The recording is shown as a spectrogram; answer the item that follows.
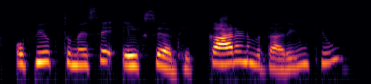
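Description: In a dry, close recording with no echo, a woman talks at a moderate pace in a high pitch, her tone animated and her intonation lively. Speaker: music teacher. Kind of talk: online exam-prep class.

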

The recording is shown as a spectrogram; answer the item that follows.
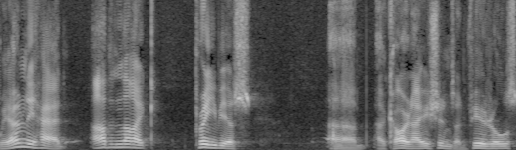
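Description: A man speaks in a dark, mellow tone. His intonation is lively. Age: 90s. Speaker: war veteran. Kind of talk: interview testimony. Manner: halting. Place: hall. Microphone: lapel.

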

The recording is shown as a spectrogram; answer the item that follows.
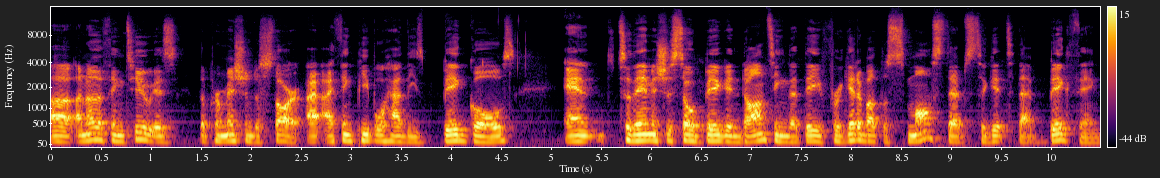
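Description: At a moderate pace, a man with a fairly low pitch and fairly even intonation speaks in a plain, everyday voice. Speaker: podcast co-host. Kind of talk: casual interview. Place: studio. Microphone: studio mic.

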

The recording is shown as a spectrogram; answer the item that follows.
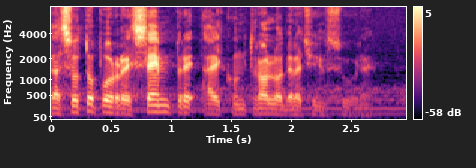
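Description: Music plays in the background. A man talks at a moderate pace with lively intonation. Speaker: documentary narrator. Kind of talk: scripted historical documentary narration, measured and authoritative. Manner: formal; steady, even-paced, didactic. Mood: serious, measured.

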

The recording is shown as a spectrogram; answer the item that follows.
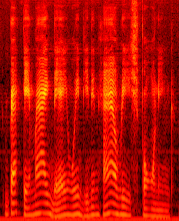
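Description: A man uses a put-on character voice at a fairly slow pace. Clear background noise is present.

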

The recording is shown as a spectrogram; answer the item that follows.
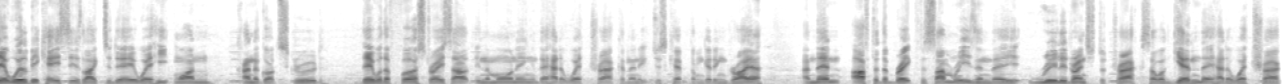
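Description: A man speaks at a fairly quick pace in a bright, sharp tone with fairly even intonation. The sound is dry with no echo, over light background noise. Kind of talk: interview answer. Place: tent. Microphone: handheld.

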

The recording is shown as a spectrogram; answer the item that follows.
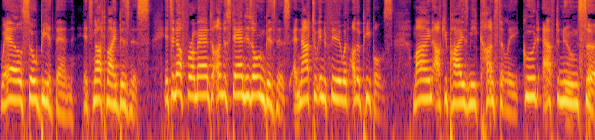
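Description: Using a gruff, put-on character voice, the speaker talks at a moderate pace with lively intonation. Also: man, high pitch for a man. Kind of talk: classic radio drama acting. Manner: gruff, scornful, irritable.

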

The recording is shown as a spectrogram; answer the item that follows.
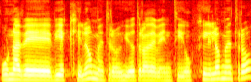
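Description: This is an ordinary speaking voice. A woman with a fairly low pitch speaks at a moderate pace. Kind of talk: interview answer. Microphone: lapel.

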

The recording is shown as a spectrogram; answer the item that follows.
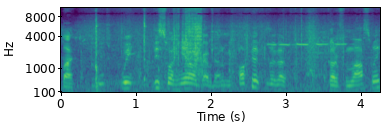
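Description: A man's fairly high, fairly bright voice at a fast pace, with ordinary pitch variation over faint background noise

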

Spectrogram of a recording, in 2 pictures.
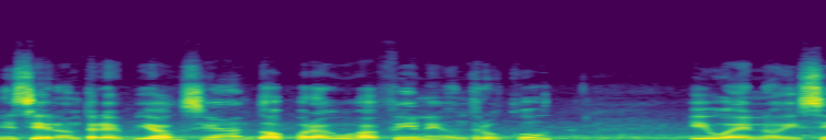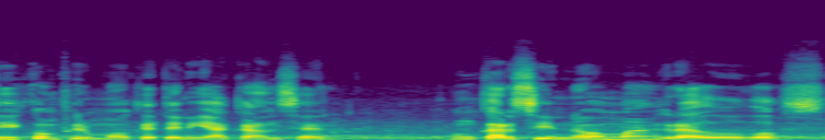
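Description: There is noticeable background noise, though the sound is dry with no echo. A woman speaks fairly slowly at a fairly high pitch with fairly even intonation. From Nicaragua. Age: 40s. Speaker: breast cancer survivor. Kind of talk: testimony. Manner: hesitant. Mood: emotional, recounting diagnosis. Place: hall. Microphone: handheld.

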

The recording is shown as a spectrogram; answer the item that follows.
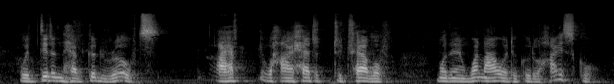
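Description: A man with a Chinese accent, fairly high-pitched and somewhat breathy, at a moderate pace with fairly even intonation and long, frequent pauses. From rural China. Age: 60s. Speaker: food policy institute director. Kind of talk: panel discussion. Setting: conference stage with audience.

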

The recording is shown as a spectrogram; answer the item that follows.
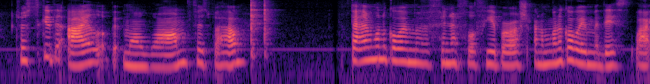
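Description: A woman talks at a very fast pace with ordinary pitch variation. Noticeable background noise runs underneath. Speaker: beauty vlogger. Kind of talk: tutorial. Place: home room. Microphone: phone near.

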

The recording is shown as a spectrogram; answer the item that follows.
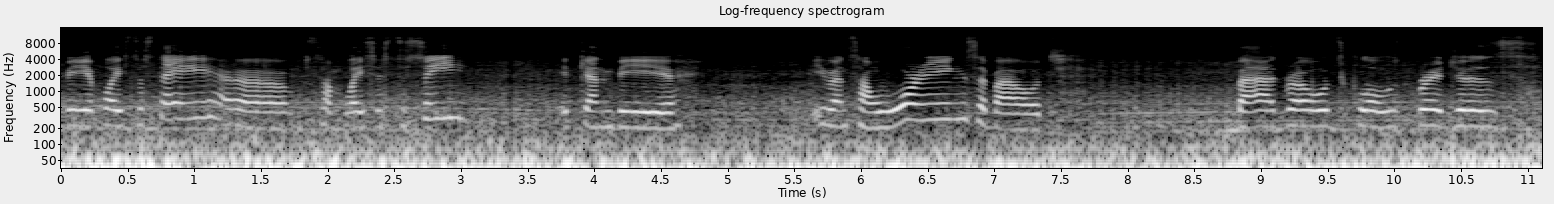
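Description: Speech comes at a very slow pace with long, frequent pauses. The sound is dry with no echo, though background noise is noticeable. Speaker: motorcycle travel vlogger. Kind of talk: casual vlog chat. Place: motorbike.

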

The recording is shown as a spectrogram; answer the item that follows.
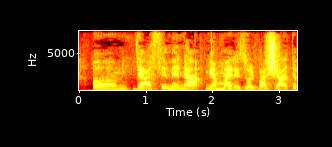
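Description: The intonation of this woman stays fairly even. She talks fairly slowly. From Romania, Bucharest. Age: 20s. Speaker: patient. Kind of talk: testimony. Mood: pleased, grateful. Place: home room.

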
